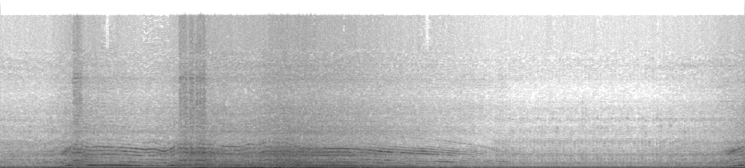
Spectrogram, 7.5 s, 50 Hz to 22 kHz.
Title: Ford Mondeo mk4 2.0 tdci - strange sound. No fault light. Limp mode.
